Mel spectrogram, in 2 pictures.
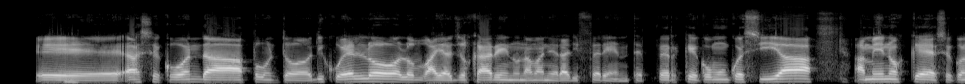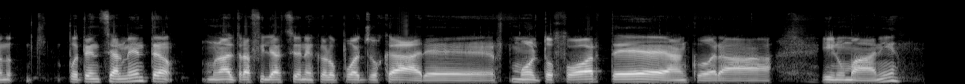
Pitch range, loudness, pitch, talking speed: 100-120 Hz, -16 LUFS, 110 Hz, 105 wpm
